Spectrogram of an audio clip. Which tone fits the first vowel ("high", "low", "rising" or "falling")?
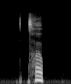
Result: low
